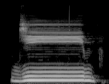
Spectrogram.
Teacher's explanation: معلوم ہوا کہ جب آپ جیم ادا کرتے ہیں تو آپ زبان کے بیچ والے حصے کو پہلے چپکاتے ہیں، پھر ہی جیم ادا ہوتا ہے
